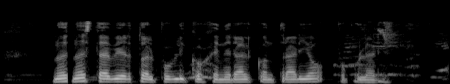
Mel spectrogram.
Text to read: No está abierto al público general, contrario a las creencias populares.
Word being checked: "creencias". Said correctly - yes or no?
no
